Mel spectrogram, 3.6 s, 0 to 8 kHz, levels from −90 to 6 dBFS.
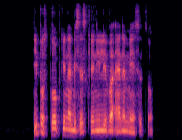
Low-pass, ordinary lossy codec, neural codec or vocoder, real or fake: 7.2 kHz; none; none; real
